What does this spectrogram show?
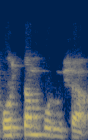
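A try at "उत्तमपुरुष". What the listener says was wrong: Uttama Purusha, not Uttam Purusha.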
